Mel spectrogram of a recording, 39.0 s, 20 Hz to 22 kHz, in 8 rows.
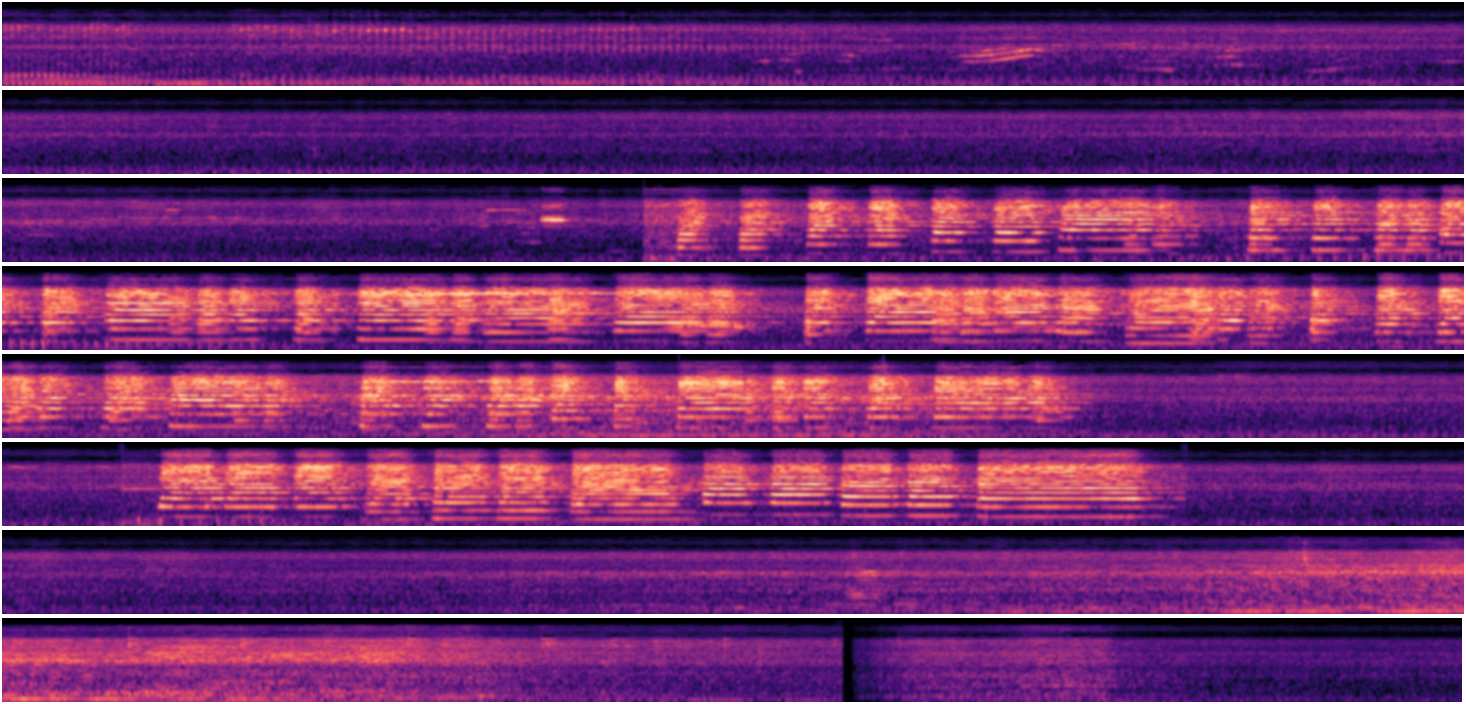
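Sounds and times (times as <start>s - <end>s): low traffic rumble: 0.0s - 38.9s
bus musical horn: 11.5s - 23.2s, 24.8s - 28.4s, 31.9s - 32.5s.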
